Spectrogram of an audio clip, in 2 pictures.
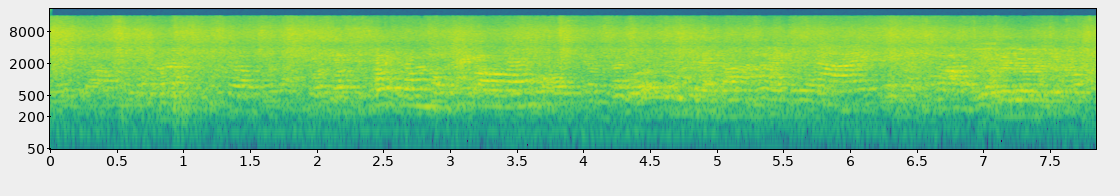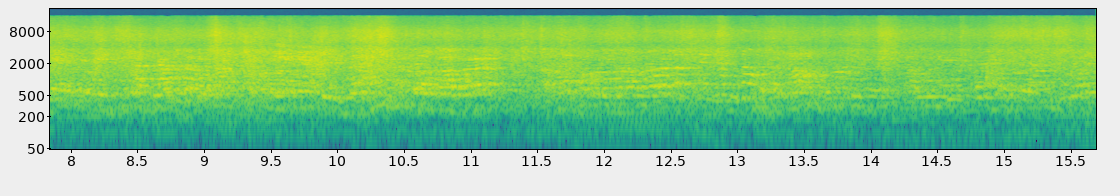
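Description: A crowd of men and women chatter at once in an echoing hall.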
